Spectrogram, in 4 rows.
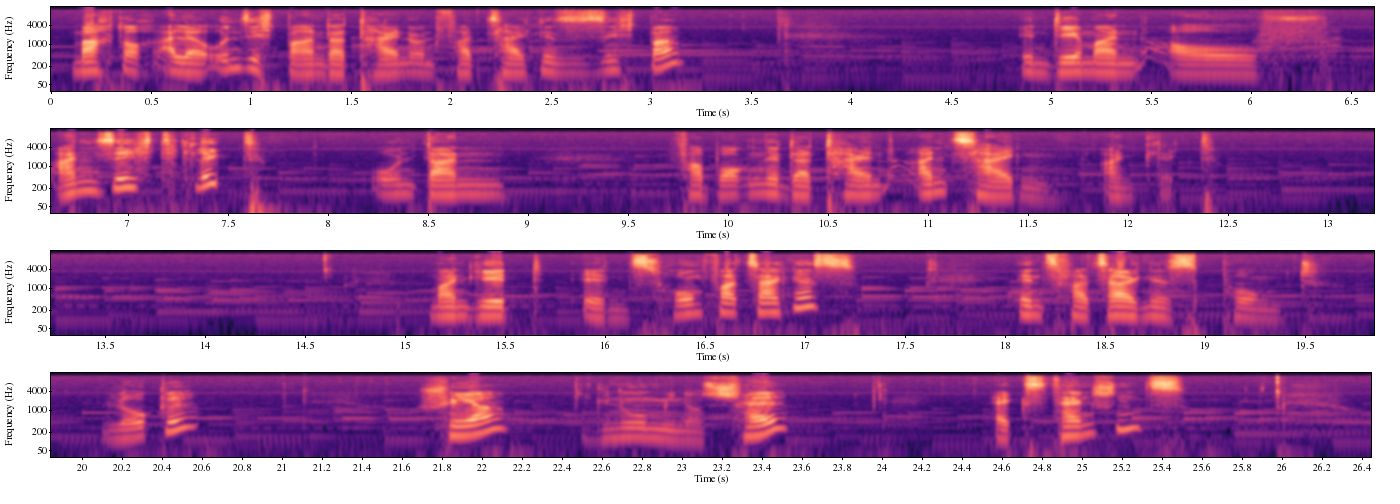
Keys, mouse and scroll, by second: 5.6 click, 12.4 click, 17.8-20.2 drag, 20.7-22.1 drag, 22.8 click, 24.1 click.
